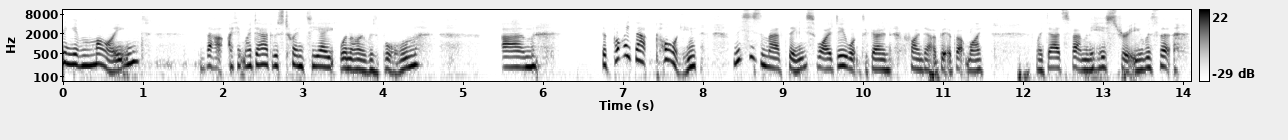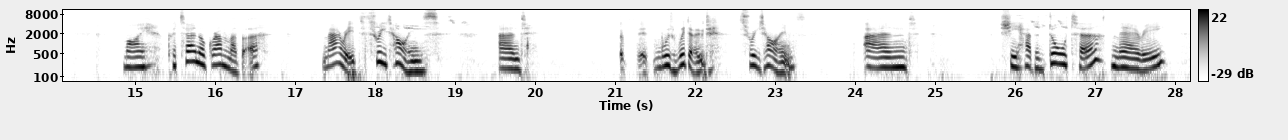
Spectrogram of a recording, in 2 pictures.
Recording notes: This was recorded while I was on a dog walk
